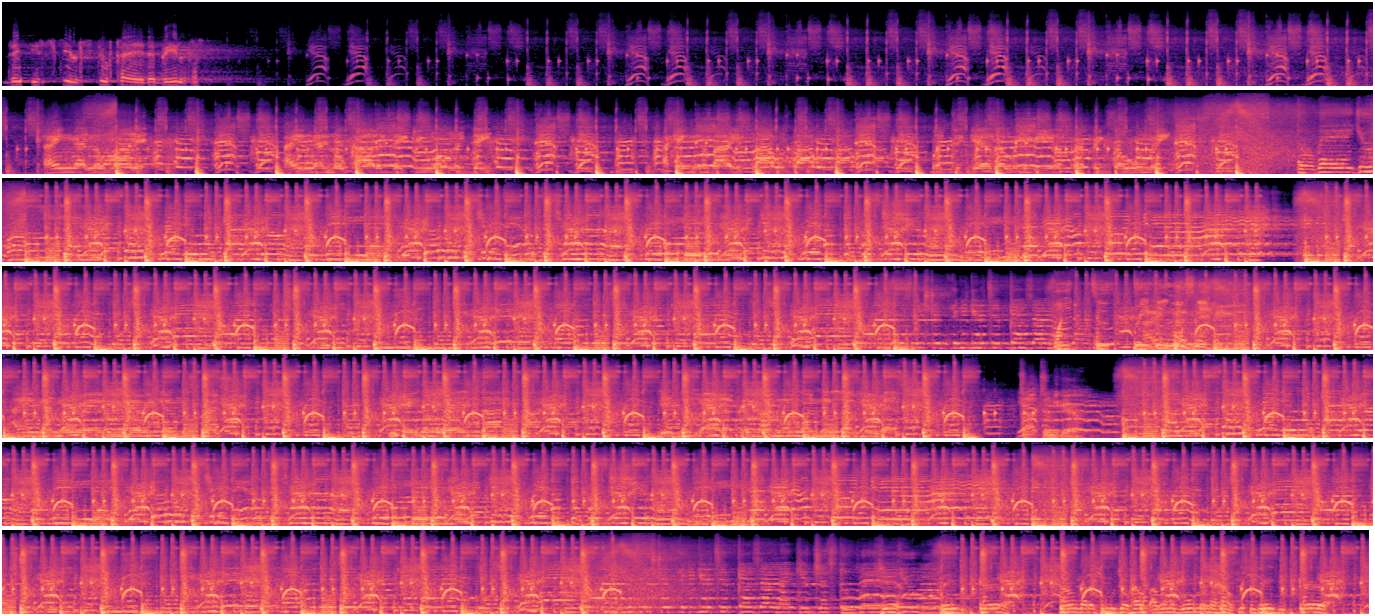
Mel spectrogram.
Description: Genre: Hip-Hop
